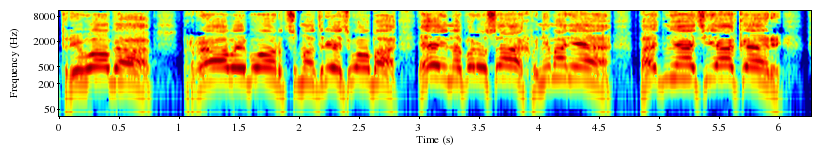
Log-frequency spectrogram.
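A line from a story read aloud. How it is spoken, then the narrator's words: Immediate shout. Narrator (Russian): Родригес тут же закричал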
